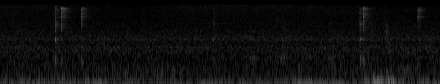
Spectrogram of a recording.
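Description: Computer mouse clicking: a pair of quick clicks about half a second in and another pair near the end, over a faint low hum.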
